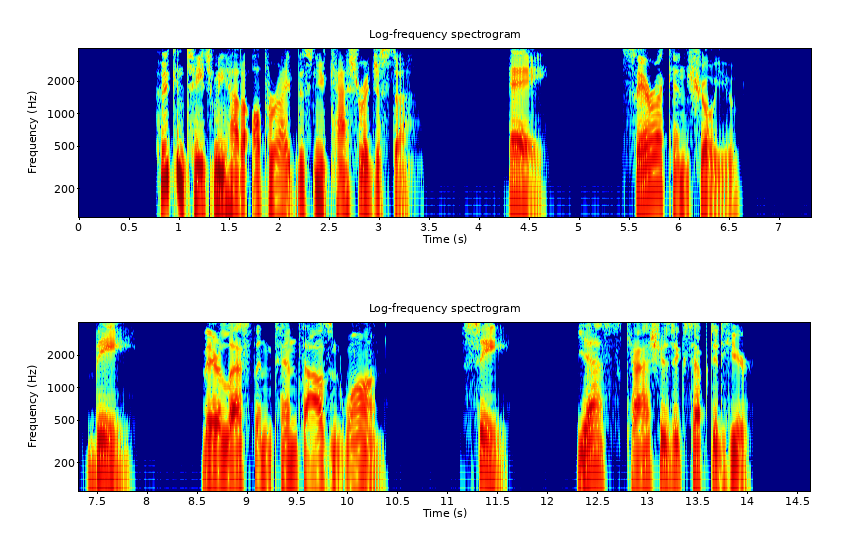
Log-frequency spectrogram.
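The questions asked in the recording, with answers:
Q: Who can teach me how to operate this new cash register?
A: A: Sarah can show you.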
